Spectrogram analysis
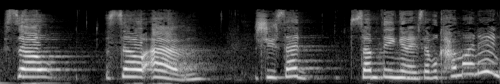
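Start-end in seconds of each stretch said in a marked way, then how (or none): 4.3-5.0 high, singsong welcome; welcoming call. Retold or imitated. Hostess to the lady at her door, high welcoming lilt. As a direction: sing it out high to welcome a guest.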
